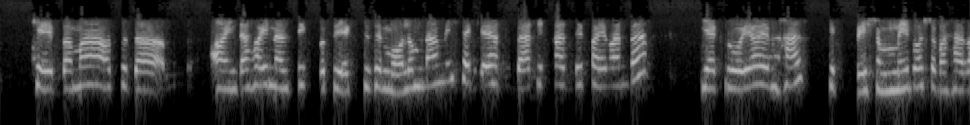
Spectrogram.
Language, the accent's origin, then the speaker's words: Persian; Afghanistan; moved away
